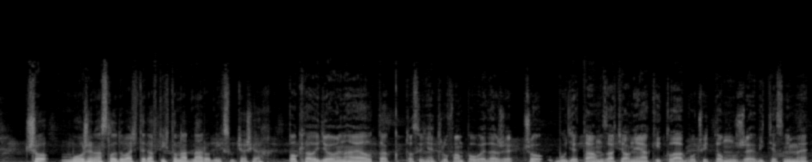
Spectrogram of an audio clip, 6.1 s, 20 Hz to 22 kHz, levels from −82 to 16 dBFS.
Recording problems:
wrong speed, natural pitch; too fast; 1.7 times normal speed
voice in the background; faint; throughout; 25 dB below the speech

